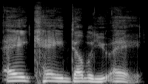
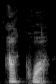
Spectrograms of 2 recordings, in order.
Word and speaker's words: akwa: If the first syllable is high and the second syllable is low, akwa, the word means cloth. But if you reverse the pitches, low in the first syllable and high in the second, akwa, the exact same word suddenly now means egg.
